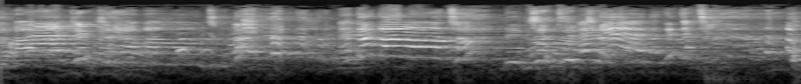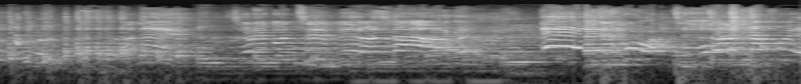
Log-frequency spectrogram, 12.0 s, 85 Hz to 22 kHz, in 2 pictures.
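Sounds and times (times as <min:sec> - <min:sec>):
woman singing: 0:07.0 - 0:12.0.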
